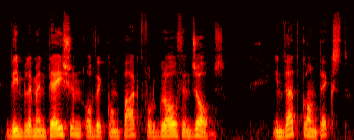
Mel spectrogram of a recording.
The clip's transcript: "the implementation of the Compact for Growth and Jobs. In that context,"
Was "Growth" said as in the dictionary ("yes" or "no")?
yes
